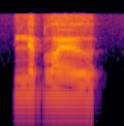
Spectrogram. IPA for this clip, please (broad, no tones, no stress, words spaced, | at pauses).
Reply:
nœblˠœʊ̯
